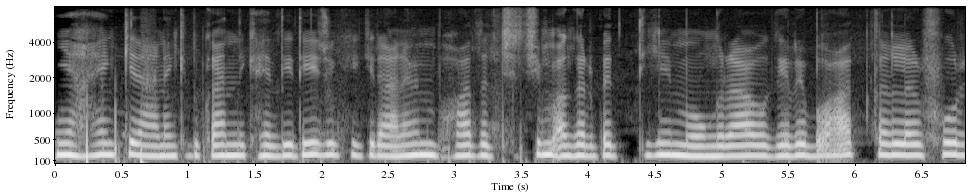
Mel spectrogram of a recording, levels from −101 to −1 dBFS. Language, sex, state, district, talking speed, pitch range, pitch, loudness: Hindi, female, Uttar Pradesh, Hamirpur, 200 wpm, 195-210 Hz, 200 Hz, -18 LUFS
